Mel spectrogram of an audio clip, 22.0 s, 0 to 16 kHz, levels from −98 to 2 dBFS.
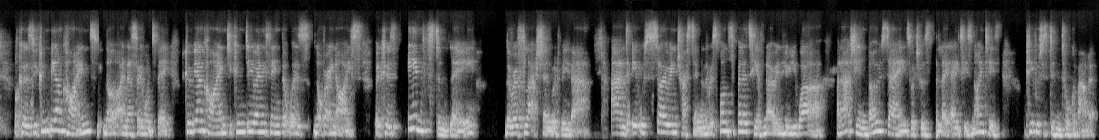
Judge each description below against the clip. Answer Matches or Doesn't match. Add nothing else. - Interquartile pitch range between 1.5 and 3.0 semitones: Doesn't match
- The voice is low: Doesn't match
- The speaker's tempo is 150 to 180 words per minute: Matches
